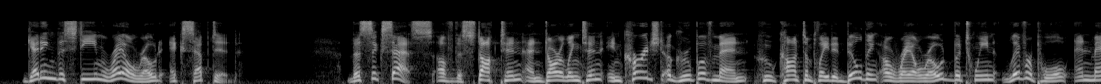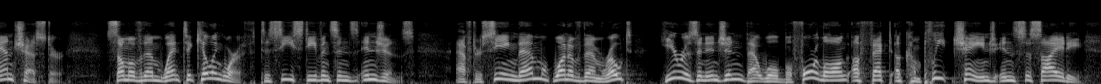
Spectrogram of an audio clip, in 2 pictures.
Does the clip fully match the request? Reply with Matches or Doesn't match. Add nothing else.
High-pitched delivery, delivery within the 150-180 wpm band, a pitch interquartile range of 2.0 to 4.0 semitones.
Doesn't match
